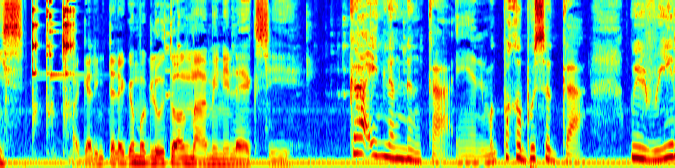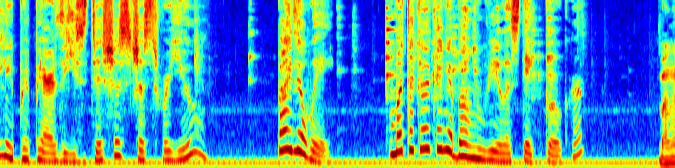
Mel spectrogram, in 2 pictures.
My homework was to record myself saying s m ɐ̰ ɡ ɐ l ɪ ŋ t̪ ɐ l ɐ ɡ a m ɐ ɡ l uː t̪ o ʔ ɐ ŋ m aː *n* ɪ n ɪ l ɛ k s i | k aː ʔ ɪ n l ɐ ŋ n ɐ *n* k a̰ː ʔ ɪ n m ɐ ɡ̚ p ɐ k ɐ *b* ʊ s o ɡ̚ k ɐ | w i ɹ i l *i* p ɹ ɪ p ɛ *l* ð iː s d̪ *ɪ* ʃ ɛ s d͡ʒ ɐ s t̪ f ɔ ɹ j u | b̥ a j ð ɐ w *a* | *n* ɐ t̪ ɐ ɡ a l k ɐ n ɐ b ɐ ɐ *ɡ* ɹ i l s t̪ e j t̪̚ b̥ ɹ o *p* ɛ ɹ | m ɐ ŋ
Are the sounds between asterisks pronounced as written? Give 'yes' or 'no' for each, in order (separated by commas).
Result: no, no, yes, yes, no, yes, no, no, no, no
